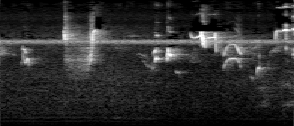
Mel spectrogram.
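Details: Oriental magpie-robin singing its fighting song for voice training, quieter here: scattered whistled notes and brief sweeps over a soft hiss and a steady thin high tone.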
